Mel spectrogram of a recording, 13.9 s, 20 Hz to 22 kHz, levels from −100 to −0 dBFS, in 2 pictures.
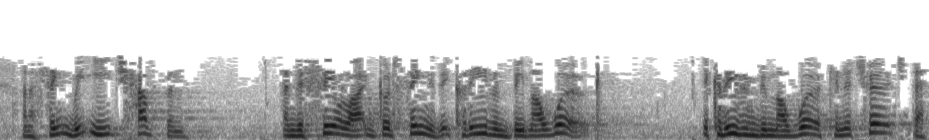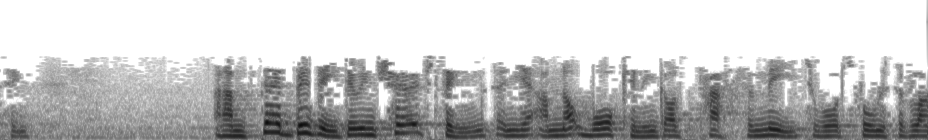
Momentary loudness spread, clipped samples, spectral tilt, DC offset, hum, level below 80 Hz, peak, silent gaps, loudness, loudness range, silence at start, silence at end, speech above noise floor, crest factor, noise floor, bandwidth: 11 LU; under 0.1%; -13 dB/octave; under 0.1%; none; -52 dBFS; -2 dBFS; none; -18 LUFS; 3 LU; 0.05 s; 0 s; 29 dB; 16 dB; -46 dBFS; 4.3 kHz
